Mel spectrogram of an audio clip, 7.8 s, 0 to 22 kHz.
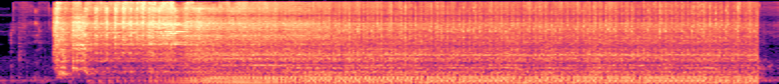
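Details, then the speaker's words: MVP 49cc Chinese scooter with airbox closed up: fires first try into a steady buzzy idle but won't rev; throttle cable connected, cause unconfirmed. "So obviously it started right away that time. So airbox being closed might have something to do with that, but it won't [Music] rip."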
